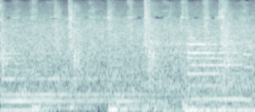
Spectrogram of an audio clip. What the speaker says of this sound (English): There are uncountable number of rivers from the melting snow.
